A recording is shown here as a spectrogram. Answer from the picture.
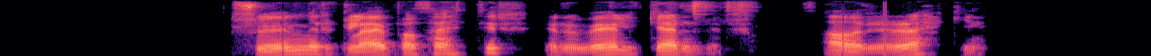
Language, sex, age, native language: Icelandic, male, 50-59, Icelandic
